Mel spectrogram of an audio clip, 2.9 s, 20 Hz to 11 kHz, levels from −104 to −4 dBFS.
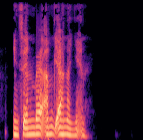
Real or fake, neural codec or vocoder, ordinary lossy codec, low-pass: real; none; AAC, 64 kbps; 9.9 kHz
